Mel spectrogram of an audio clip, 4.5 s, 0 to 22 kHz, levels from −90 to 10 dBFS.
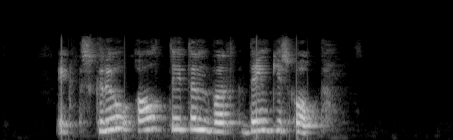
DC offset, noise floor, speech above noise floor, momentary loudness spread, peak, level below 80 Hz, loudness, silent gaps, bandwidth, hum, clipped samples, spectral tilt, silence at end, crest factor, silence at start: under 0.1%; -84 dBFS; 68 dB; 14 LU; -2 dBFS; -62 dBFS; -16 LUFS; none; 7.2 kHz; none; under 0.1%; -5 dB/octave; 1.25 s; 16 dB; 0.6 s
